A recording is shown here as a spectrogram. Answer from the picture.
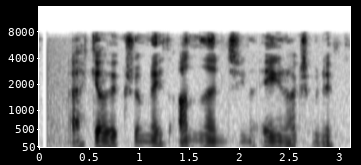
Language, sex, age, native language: Icelandic, male, 14, Icelandic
